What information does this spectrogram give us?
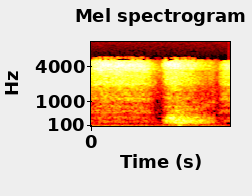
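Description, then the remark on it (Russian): A person imitates the harsh, angry breathing of a child in a fit of anger: rough noisy snorts and huffs of air through the nose, swelling louder in the middle, heard alone without speech. “Так дышат гнев”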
